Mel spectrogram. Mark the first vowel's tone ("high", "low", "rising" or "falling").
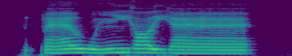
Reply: rising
